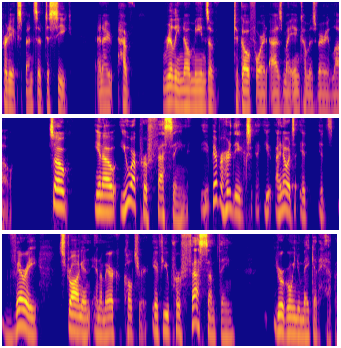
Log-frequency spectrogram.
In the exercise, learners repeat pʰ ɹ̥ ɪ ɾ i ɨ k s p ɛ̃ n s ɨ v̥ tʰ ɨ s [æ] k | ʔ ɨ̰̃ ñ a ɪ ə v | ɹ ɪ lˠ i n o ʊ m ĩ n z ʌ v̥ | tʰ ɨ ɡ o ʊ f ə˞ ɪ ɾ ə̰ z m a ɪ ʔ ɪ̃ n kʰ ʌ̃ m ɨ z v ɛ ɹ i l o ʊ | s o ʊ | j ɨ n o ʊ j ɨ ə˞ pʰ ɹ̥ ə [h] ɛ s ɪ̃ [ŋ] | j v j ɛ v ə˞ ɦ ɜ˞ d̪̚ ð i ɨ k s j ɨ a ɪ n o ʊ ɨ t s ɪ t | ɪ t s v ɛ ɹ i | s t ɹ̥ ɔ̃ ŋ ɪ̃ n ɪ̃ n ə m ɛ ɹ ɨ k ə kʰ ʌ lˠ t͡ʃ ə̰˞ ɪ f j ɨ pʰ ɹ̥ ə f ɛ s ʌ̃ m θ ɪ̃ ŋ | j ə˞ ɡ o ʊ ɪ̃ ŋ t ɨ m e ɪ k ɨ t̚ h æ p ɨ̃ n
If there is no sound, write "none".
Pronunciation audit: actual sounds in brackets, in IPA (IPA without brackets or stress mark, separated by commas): i, f, ŋ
